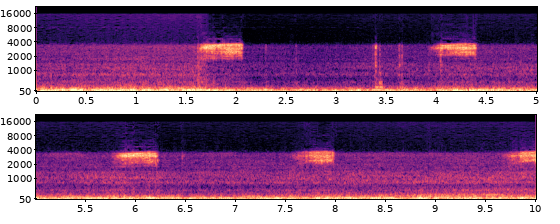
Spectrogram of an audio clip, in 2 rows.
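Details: Owl out on a night flyabout, 2:39 AM, 26 May 2013, giving five brief rasping screech-like bursts spaced about two seconds apart, with a constant deep rumble underneath and a faint click midway.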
